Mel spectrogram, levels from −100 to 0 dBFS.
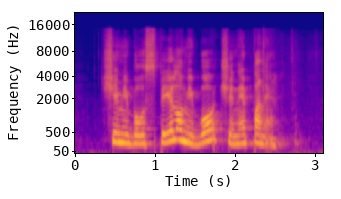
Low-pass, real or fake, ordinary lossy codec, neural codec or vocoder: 14.4 kHz; fake; MP3, 96 kbps; autoencoder, 48 kHz, 128 numbers a frame, DAC-VAE, trained on Japanese speech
